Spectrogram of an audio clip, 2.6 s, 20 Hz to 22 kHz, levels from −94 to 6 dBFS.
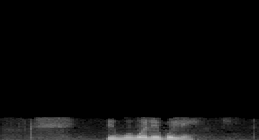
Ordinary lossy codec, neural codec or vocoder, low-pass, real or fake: MP3, 16 kbps; codec, 16 kHz, 0.5 kbps, FunCodec, trained on LibriTTS, 25 frames a second; 3.6 kHz; fake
